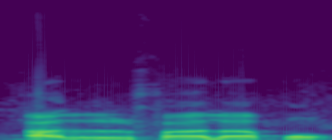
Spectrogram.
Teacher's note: sebagaimana huruf qaf dan ta itu dalam kondisi fathah, maka dia dibaca tebal. Maka pantulannya pun terdengar ya, harus mengikuti sebagaimana dia dalam kondisi fathah ya.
